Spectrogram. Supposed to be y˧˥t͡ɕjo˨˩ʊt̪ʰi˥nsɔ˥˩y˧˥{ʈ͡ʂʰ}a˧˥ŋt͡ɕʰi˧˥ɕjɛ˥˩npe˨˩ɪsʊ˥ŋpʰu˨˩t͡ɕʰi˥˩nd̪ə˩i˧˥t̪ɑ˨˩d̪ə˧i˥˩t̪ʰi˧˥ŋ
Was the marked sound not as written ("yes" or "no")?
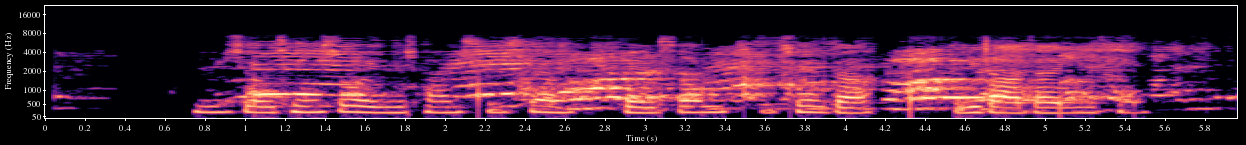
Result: no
